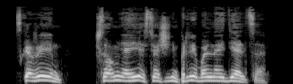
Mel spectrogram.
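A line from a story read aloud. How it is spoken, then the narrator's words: Shouting after someone. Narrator (Russian): Прокричал он вслед убегающему дворецкому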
